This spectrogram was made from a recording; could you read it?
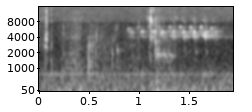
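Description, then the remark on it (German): A bird flies past, giving a few short high chirps over a quiet background hum, with one soft click partway through and no one talking. “Ist ein Vogel vorbeigeflogen, habt ihr ihn gehört?”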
